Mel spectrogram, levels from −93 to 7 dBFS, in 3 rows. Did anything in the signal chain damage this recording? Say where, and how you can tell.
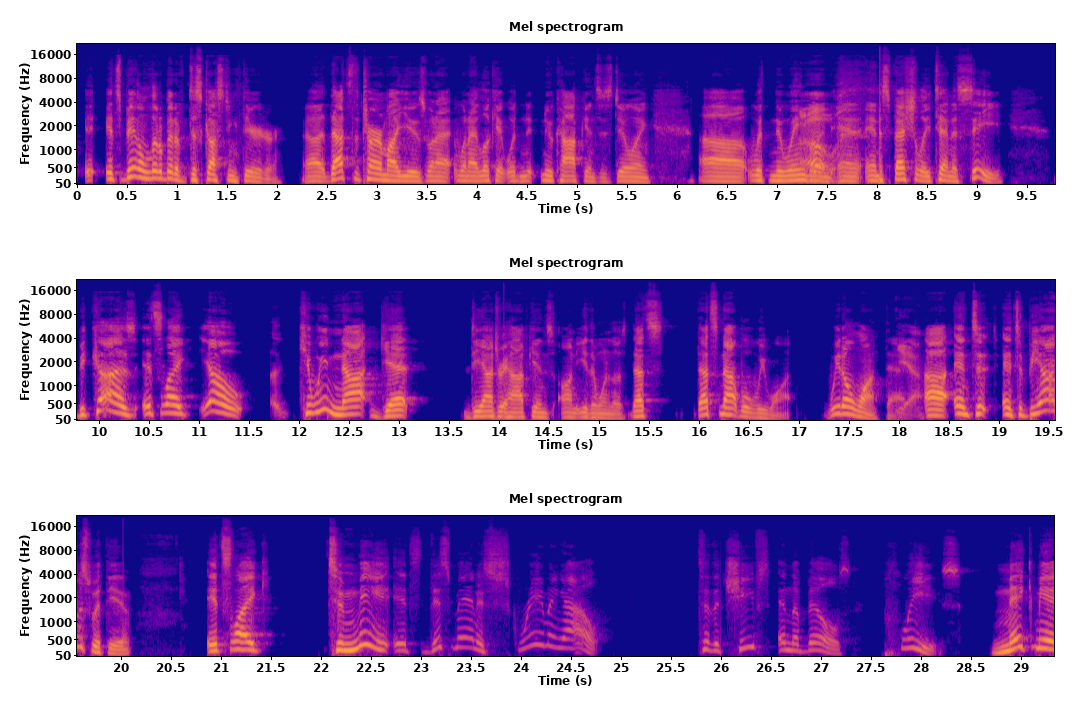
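Yes. Small skips land at 8.02, 14.04, 20.02 and 25.99 s, each losing roughly 30 to 40 ms. The six-second spacing shows an overlap between stream segments: at each boundary the player trimmed audio that was never actually duplicated.

A fine ticking, like zipper noise, rides on the speech from 27.47 to 28.86 s while the level moves by about 15 dB. The gain stage moved in unsmoothed steps, around forty a second, and each jump left a small click.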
